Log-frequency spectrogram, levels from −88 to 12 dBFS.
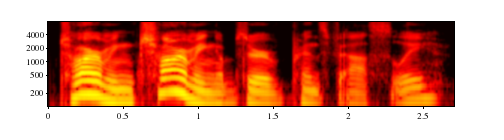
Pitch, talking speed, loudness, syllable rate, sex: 135 Hz, 110 wpm, -19 LUFS, 4.7 syllables/s, male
